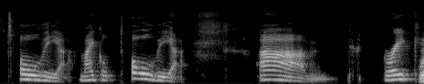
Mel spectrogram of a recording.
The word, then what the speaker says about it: Toglia: The most important thing I want to note here is the pronunciation of Michael Tolia. The G is silent.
